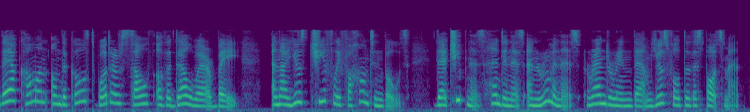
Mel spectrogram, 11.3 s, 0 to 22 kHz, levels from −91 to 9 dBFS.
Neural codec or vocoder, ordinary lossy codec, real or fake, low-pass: none; AAC, 32 kbps; real; 7.2 kHz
